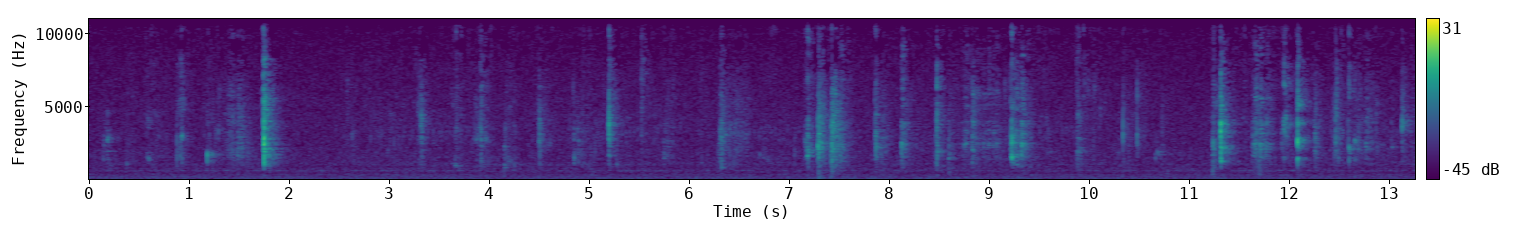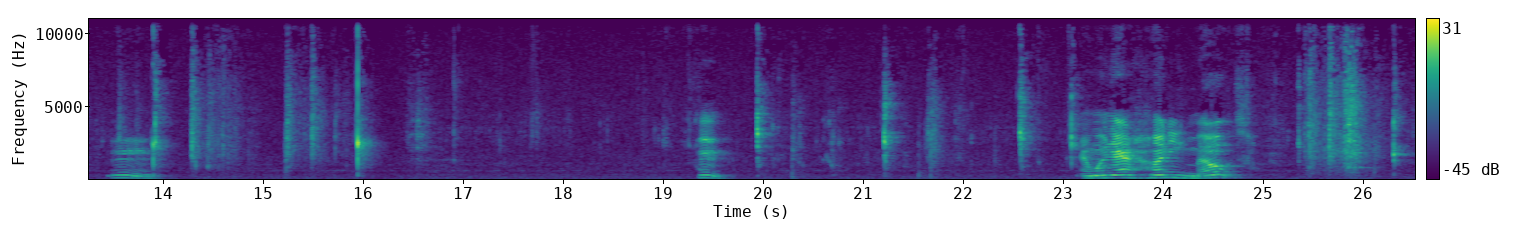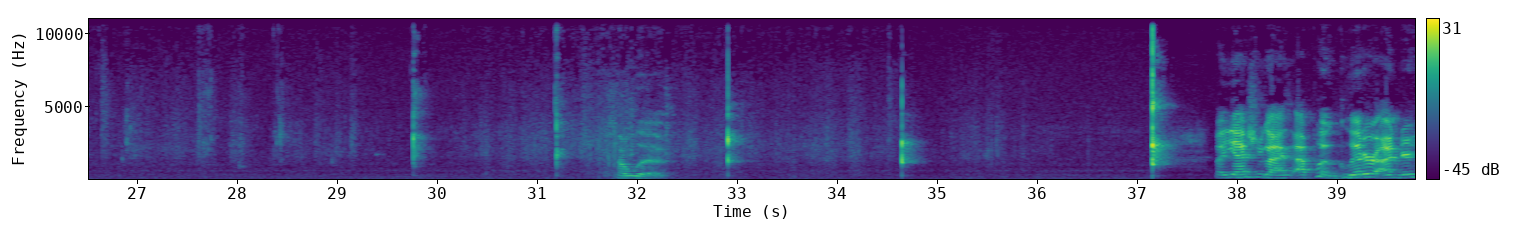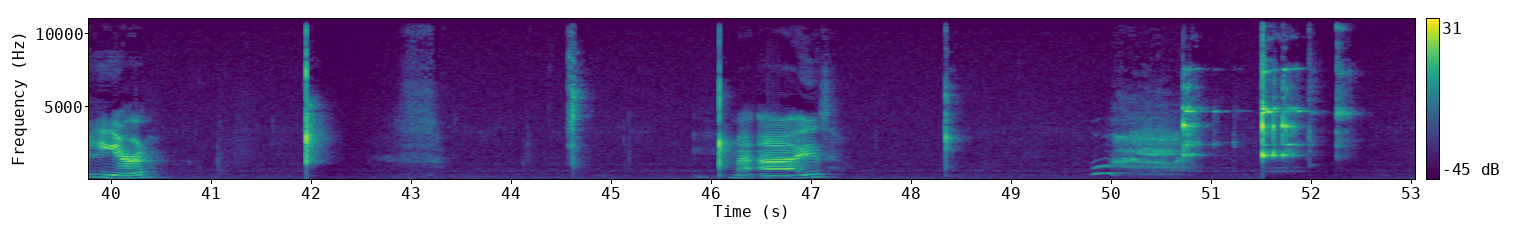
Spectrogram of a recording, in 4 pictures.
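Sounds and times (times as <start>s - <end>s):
crunchy chewing: 0.0s - 23.2s, 24.8s - 31.7s
wet mouth clicks: 44.5s - 44.8s, 48.3s - 48.6s.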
